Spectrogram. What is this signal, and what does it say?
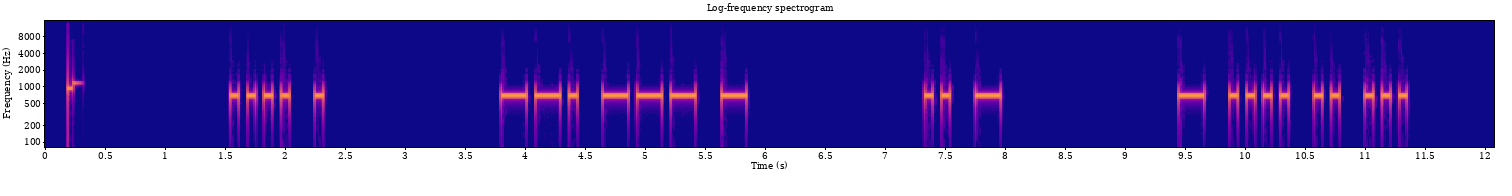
Morse code, heard as a keyed tone, about 17 wpm, 700 Hz. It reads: HE GOT IT THIS
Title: 3x Word-Spacing - Sentences from Top 400 Words - 17wpm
